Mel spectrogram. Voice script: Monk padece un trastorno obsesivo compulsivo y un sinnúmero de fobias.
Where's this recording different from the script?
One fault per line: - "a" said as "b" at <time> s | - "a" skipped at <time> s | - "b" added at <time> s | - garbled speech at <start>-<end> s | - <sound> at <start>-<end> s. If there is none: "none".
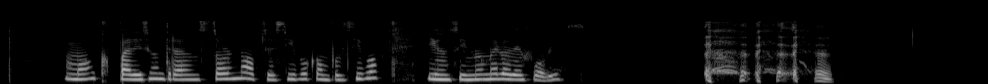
- cough at 7.0-8.4 s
